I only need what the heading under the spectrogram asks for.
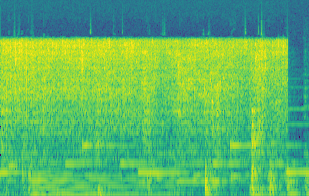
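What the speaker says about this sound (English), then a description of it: "Saute the onions a little bit." Onions sautéing in a pan for samosa filling give a steady, close sizzle with the scrape of a stirring spoon and a couple of sharper clinks near the end, with no voices.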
